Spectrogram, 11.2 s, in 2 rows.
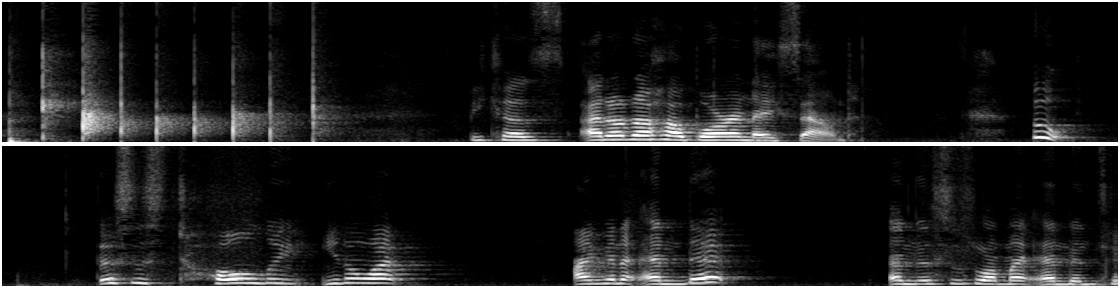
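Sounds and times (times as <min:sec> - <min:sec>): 
hand clapping: 0:00.0 - 0:01.8
speech: 0:02.4 - 0:04.4, 0:06.1 - 0:07.7, 0:08.4 - 0:09.3, 0:10.0 - 0:11.1.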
